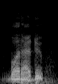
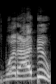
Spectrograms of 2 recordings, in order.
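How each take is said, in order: First: It sounds calm and cooperative. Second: It sounds demanding and confrontational. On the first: The question is asked without escalating. The speaker calls it right. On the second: The question escalates the situation. The speaker calls it wrong.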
